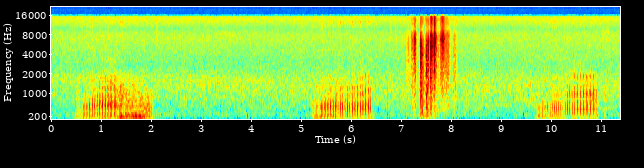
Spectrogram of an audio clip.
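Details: A pug dog snoring as it sleeps: three slow, rough, rattling breaths of about one and a half seconds each, spaced roughly four seconds apart, with a brief burst of clattering noise between the second and third.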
